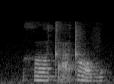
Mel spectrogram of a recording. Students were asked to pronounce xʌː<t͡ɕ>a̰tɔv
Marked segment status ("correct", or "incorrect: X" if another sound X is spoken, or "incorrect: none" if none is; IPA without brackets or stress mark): incorrect: t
